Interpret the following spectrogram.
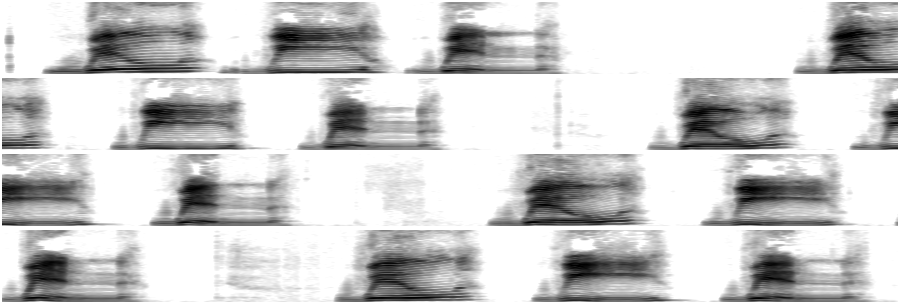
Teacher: you'll have to round and then pronounce the rest of the word and then round again, pronounce the rest of the word, round again. So it's going to be a constant re-rounding.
